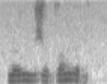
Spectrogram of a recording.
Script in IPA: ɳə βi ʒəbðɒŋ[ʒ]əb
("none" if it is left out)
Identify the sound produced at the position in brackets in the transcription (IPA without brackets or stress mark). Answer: ð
